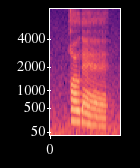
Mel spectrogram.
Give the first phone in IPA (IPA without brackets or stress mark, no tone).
q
